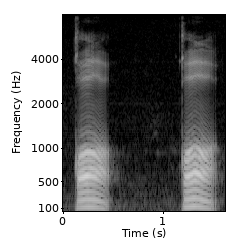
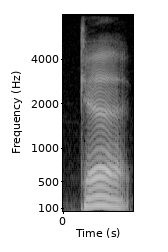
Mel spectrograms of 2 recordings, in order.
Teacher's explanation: Qof harfida misol uchun qo deganda tovush yuqoriga uriladi. Ka deganda esa tovush tashqariga chiqishga harakat qiladi.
